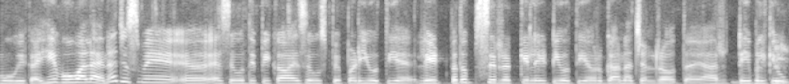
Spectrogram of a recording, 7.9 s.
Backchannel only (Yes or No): No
